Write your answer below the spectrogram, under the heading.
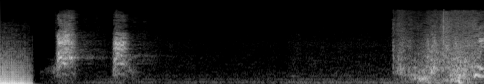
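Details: Chihuahua giving two sharp, high yaps about half a second apart after a loud low thud, followed by a quiet stretch and then a rush of broadband noise at the end; speech nearby.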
